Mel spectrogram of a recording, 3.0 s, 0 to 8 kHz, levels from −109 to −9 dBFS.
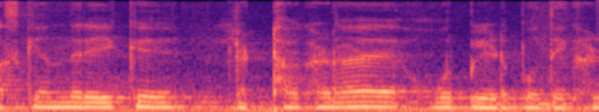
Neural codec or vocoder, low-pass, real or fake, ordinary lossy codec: none; none; real; none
